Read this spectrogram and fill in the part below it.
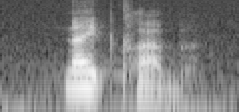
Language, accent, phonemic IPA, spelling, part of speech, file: English, US, /ˈnʌɪtklʌb/, nightclub, noun / verb, En-us-nightclub.ogg
- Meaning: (noun) 1. A public or private establishment that is open late at night to provide entertainment, food, drink, music or dancing 2. A strip club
